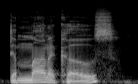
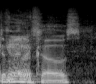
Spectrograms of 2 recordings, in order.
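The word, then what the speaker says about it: Domenico's: on the square of Murphy's Boro Tennessee called demonos I said Domin Domin dominicos I was going to get you to pronounce it because I always like I hear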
